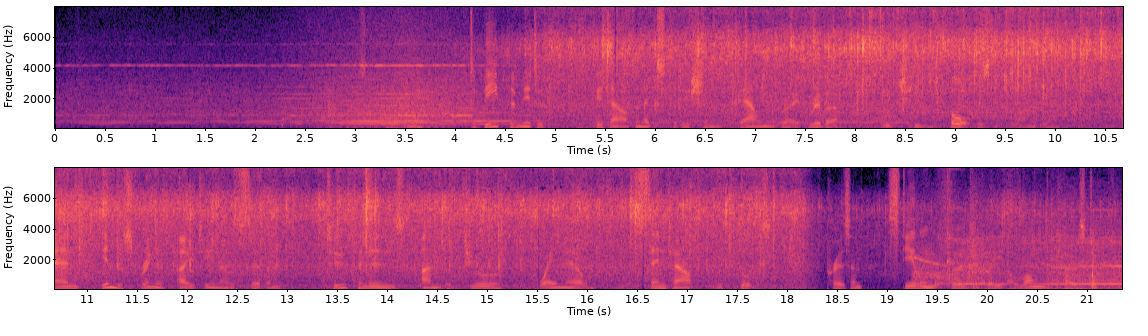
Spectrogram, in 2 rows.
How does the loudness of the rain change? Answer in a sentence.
The loudness of the rain goes down.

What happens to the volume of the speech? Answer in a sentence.
The volume of the speech stays about the same.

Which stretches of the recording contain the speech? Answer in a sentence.
The speech can be heard from 3.0 to 10.1 s and from 10.7 to 21.1 s.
